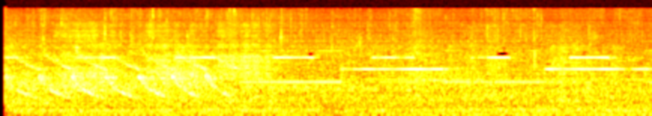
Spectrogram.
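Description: Electronic car alarm siren running through its tone cycle: a string of quick falling sweeps, about four a second, then steady tones that switch between a few fixed pitches. A steady low rumble runs beneath.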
